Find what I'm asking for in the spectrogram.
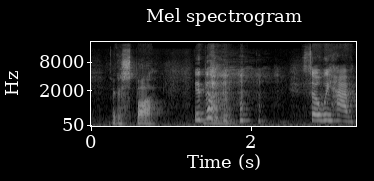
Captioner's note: laughs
